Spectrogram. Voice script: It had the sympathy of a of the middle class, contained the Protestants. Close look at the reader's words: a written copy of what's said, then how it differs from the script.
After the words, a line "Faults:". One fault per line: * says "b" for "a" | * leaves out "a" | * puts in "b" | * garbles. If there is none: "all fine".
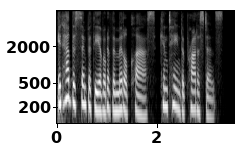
It had the sympathy of a of the middle class, contained the Protestants.
Faults:
all fine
